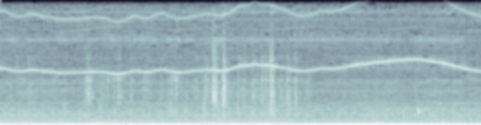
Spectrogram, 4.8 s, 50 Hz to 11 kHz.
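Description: Polaris RZR Pro R's 2.0-litre four-cylinder engine running at a steady cruise on a dirt trail, its note drifting slightly up and down with the throttle. A thin high whine rises and falls along with it, and a few faint ticks come through.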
